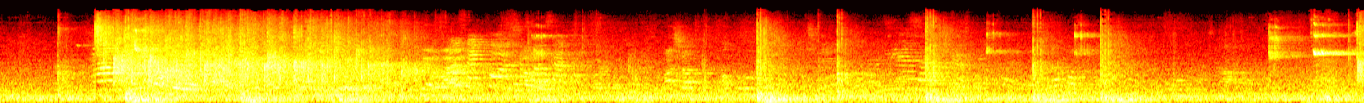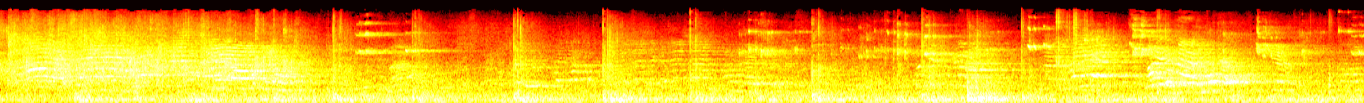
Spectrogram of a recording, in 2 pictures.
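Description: A crowd of young spectators cheers and shouts in an echoing gym.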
